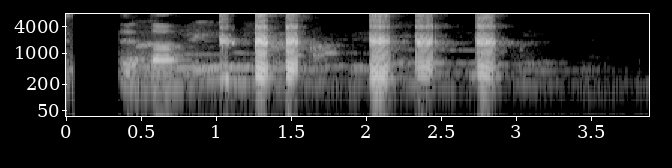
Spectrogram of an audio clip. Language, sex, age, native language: Icelandic, male, 18-19, Icelandic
